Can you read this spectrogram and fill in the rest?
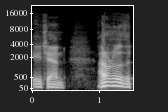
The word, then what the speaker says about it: Achane: Or Achane, excuse me, Achane. – Achane, that's right. Yeah, we know now. We know now how to say it, so we can.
